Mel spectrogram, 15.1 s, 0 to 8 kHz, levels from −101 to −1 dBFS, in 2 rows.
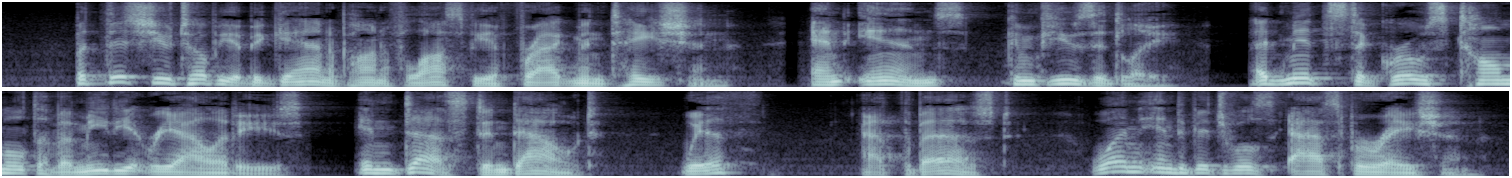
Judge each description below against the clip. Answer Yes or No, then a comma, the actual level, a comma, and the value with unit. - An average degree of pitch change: No, wide, 7.0 semitones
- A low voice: Yes, low, 105 Hz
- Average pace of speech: No, slow, 120 wpm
